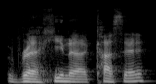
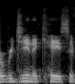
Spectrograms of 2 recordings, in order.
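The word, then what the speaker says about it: Casé: Like, and Regina Casse, or Regina Case, if you're looking at it phonetically, if you're wondering who I'm talking about, is unbelievable.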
